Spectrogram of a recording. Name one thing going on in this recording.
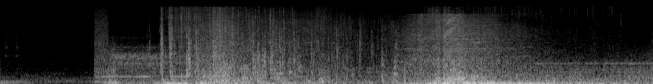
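A magical gateway opens with a loud rushing whoosh.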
